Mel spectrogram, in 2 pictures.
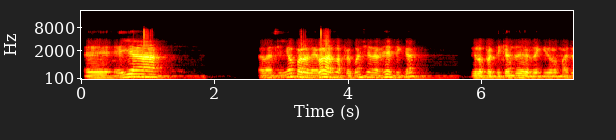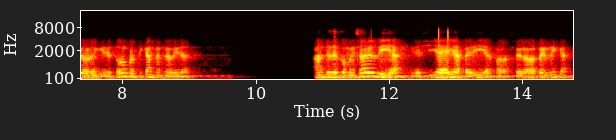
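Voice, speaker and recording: Bright-voiced man teaching a Reiki session. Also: medium pitch, expressive, muffled recording, a little hiss or hum. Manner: leads group chanting of Japanese phrases, slow and sung. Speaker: Reiki facilitator. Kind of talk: spiritual workshop teaching.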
